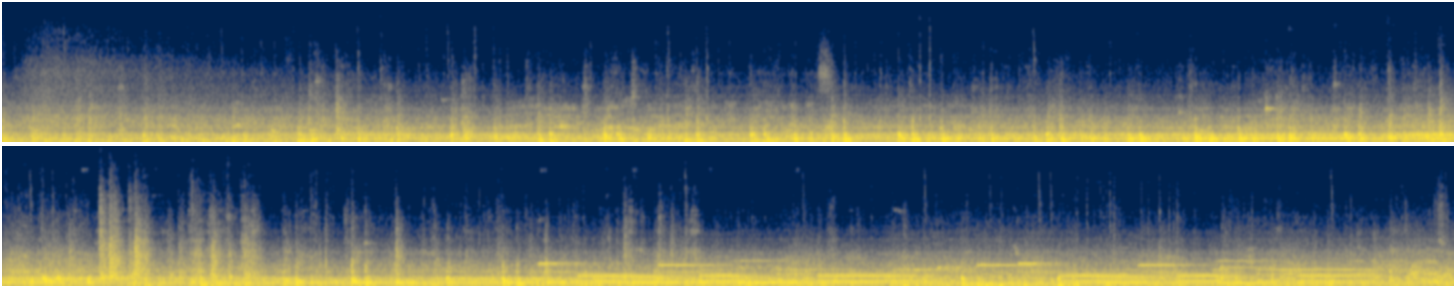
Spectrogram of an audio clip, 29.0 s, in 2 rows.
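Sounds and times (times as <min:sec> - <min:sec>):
train wheels rumbling on rail: 0:00.0 - 0:29.0
chime melody: 0:19.9 - 0:29.0.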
